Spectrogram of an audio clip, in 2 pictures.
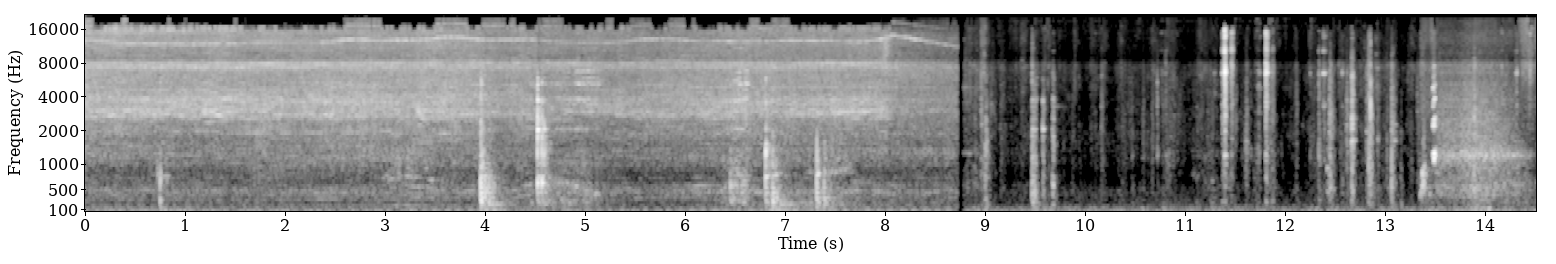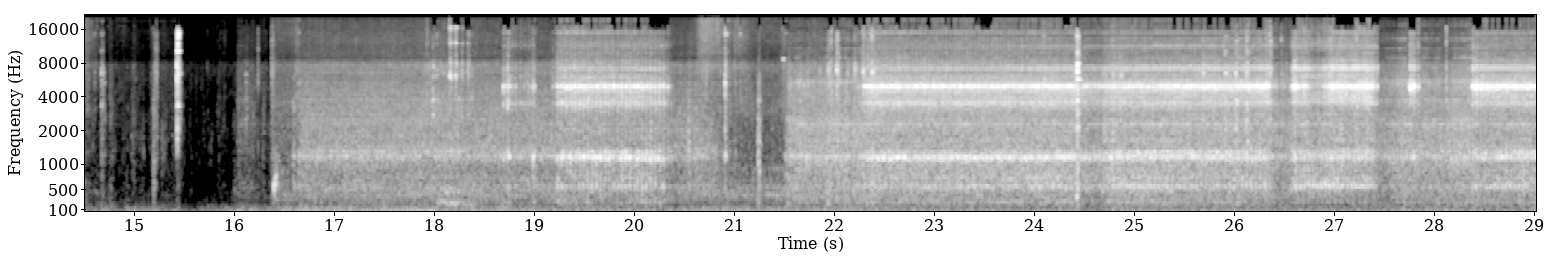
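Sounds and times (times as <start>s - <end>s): sharp metal knocks: 4.0s - 4.9s
machine noise with faint whine: 11.4s - 29.0s.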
